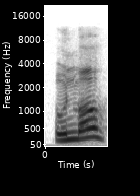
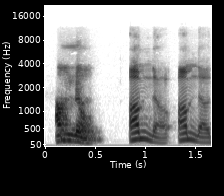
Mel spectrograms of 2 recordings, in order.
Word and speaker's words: UMNO: What about because that first the party that the UN, I know you UNMO, is that how you say it? UMNO.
